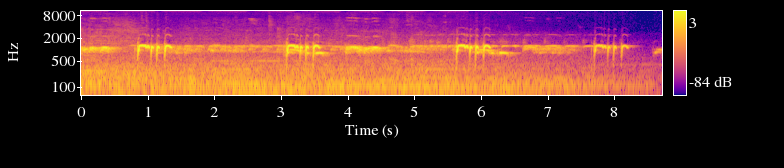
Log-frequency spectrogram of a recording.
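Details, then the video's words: Local zebra dove singing in the crisp 'ngristal' style used as a lure: soft, sustained cooing broken every two to three seconds by bursts of quick staccato clicks, fairly quiet over a low background rumble. "perkutut lokal gacor.suara ngristal ampuh buat pancingan."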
